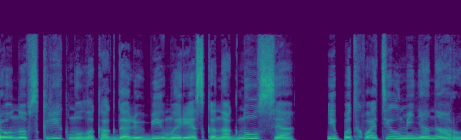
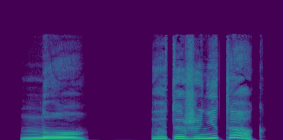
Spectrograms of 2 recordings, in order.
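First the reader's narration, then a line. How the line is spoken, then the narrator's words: Bewildered whisper. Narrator (Russian): растерянно прошептала я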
